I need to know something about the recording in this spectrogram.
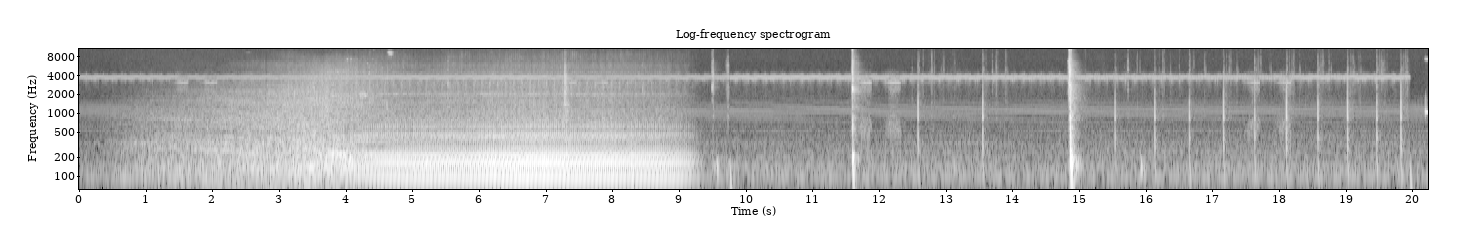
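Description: A car engine running as the car drives up: the rumble grows louder for about seven seconds, then cuts off suddenly about nine seconds in. After that, a steady high-pitched tone continues, with scattered sharp clicks and two louder knocks.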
